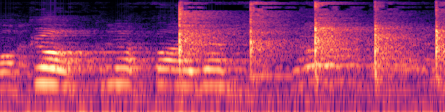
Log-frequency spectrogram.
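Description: A loud shout, then a run of sharp hand claps, about three a second.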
